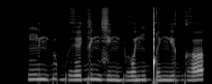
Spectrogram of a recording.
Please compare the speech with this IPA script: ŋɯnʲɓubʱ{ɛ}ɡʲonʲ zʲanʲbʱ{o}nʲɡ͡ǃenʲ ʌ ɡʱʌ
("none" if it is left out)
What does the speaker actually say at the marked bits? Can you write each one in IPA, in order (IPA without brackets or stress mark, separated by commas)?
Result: e, o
